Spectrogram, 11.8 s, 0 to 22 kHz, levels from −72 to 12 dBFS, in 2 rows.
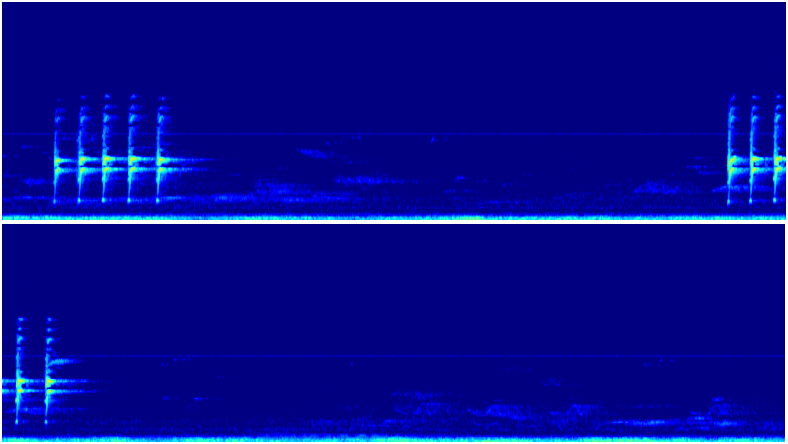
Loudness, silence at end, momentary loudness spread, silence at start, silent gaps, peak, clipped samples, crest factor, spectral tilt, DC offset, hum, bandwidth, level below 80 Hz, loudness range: -28 LUFS; 0 s; 21 LU; 0 s; none; -8 dBFS; under 0.1%; 24 dB; -2 dB/octave; under 0.1%; none; 16 kHz; -52 dBFS; 14 LU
